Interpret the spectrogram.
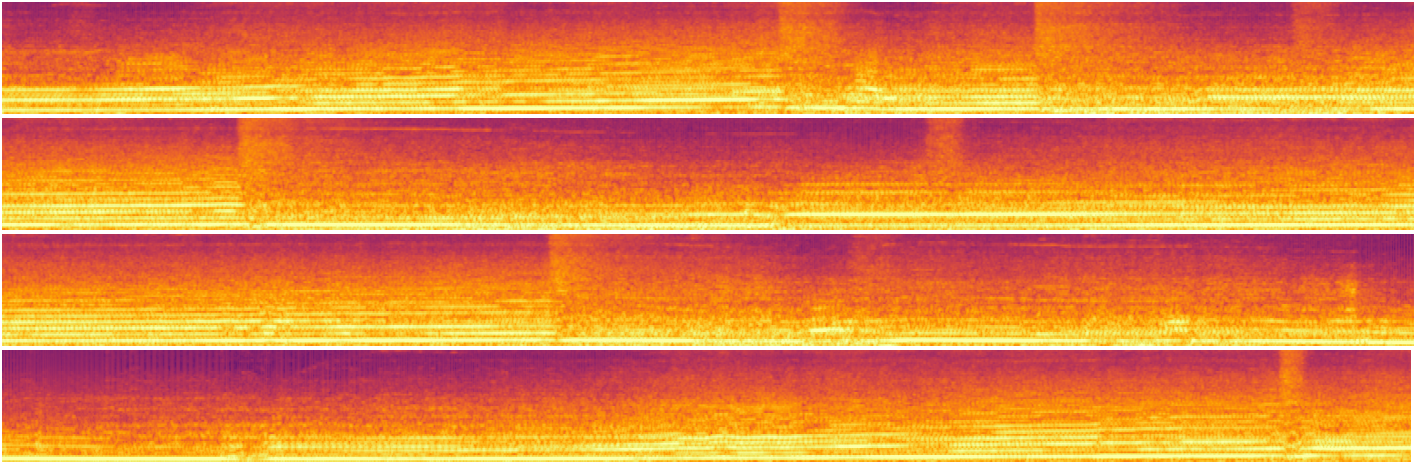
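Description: Opel Speedster's four-cylinder engine heard onboard, held at high revs on a fast lap. The pitch climbs and drops sharply at gear changes, sags low for a couple of seconds before climbing again near the end. A few short sharp clicks or knocks cut through it.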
